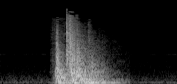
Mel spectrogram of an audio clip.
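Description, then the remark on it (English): A door is pushed open in one brief, heavy sweep, a loud rush of scraping and creaking that lasts under a second, with no voices. “The door is open.”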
